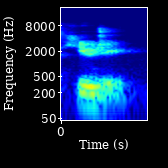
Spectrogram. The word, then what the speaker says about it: Huger: It's not Huger. No. – What is it? – It's the R is silent, and it's Hugie.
